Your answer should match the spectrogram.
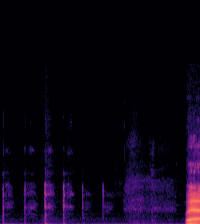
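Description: A few faint, quick clicks of ice cubes knocking in a drinking glass as it is picked up, followed by a soft breath.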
